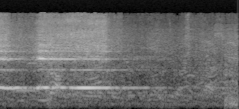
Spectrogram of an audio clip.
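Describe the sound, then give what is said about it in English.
An ancient steam train whistles at the Vatican station. A steady high whistle sounds over a bed of hissing steam, cuts off after about a second, and the hiss carries on alone. “delegates and special guests climbed aboard an ancient steam train at the Vatican station for the short journey to the Umbrian hill town of Orvieto.”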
